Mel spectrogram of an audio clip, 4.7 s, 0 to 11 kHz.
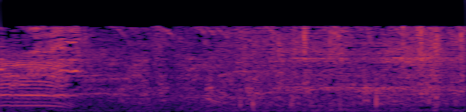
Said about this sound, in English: As well as the school, the cave houses 18 families, together with their livestock. These could be the only cave-dwelling cows on Earth.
